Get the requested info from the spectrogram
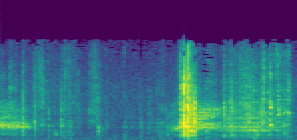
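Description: Quiet room tone with a brief soft rustle of handling noise about one and a half seconds in.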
